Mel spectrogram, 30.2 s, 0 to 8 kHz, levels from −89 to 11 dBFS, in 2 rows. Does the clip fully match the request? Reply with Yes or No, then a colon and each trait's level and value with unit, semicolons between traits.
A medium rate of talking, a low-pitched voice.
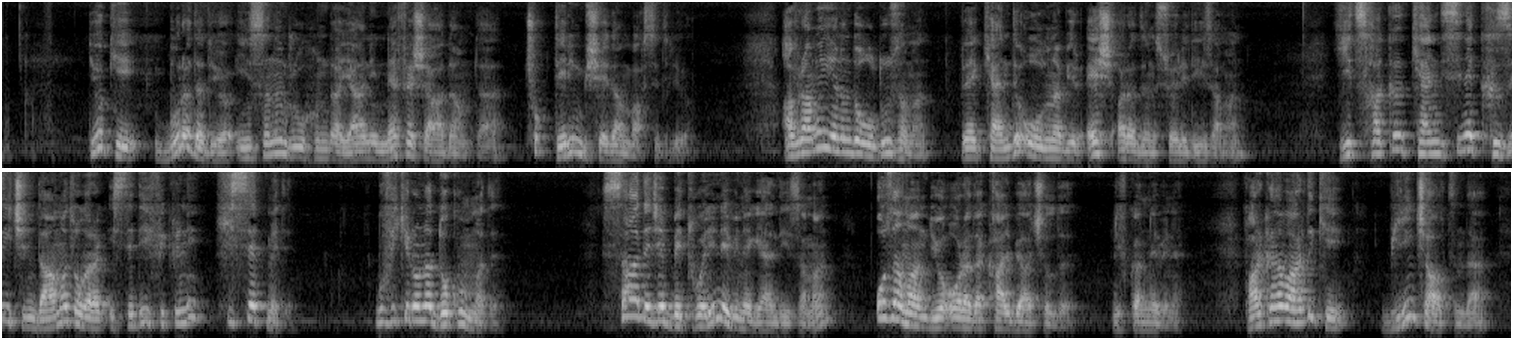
No: average, 115 wpm; medium, 165 Hz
